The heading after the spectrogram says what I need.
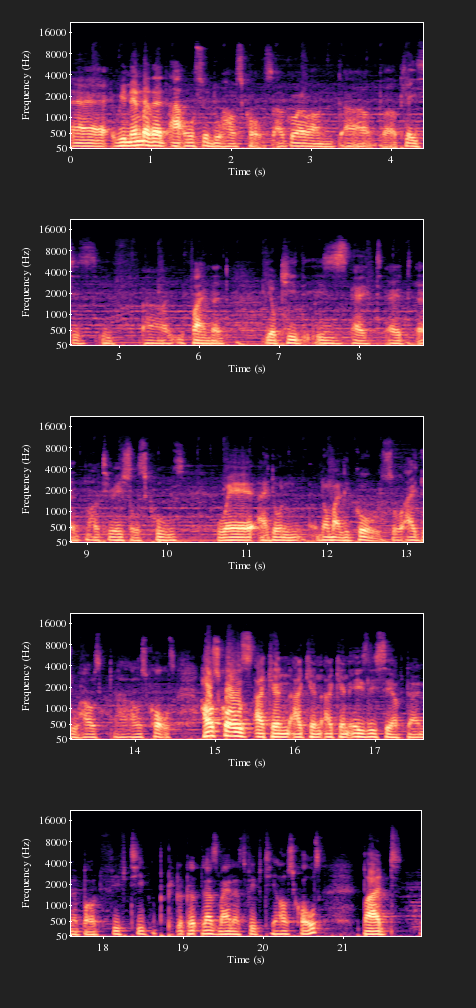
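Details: Adult man with stuttering who self-coached to work on his fluency but still stutters on certain words; stuttering.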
